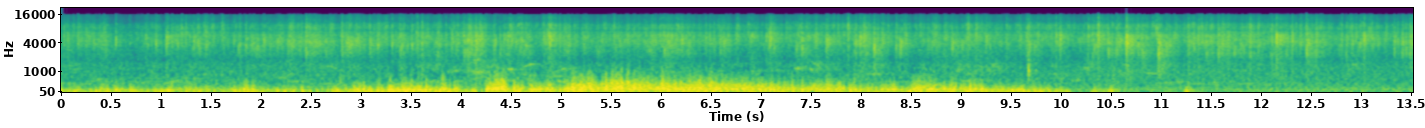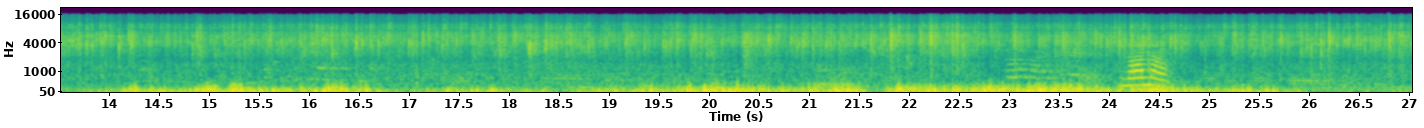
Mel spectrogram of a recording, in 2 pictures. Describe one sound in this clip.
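Strong wind gusts roar outdoors, rising and falling.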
